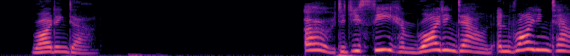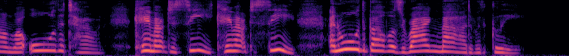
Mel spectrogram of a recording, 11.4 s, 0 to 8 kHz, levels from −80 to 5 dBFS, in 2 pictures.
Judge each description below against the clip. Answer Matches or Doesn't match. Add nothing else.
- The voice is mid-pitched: Doesn't match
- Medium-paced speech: Matches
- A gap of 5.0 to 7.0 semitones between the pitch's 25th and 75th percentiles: Matches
